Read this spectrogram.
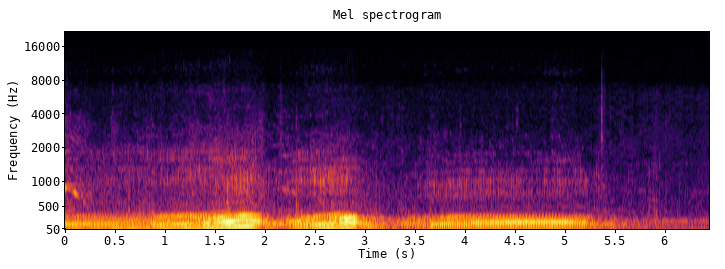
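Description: An engine revs hard and then cuts out.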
